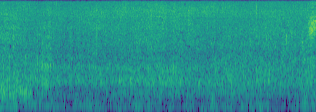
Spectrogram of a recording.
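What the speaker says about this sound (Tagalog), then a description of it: "Talaga napakalakas ng hangin." Strong wind roars steadily, buffeting the microphone with a continuous broadband rush, with faint water sounds underneath; no voices.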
